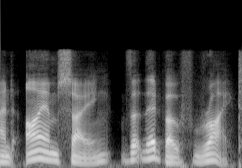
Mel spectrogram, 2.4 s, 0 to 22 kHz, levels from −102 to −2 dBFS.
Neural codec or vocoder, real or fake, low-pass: codec, 16 kHz in and 24 kHz out, 0.9 kbps, LongCat-Audio-Codec, fine tuned four codebook decoder; fake; 7.2 kHz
